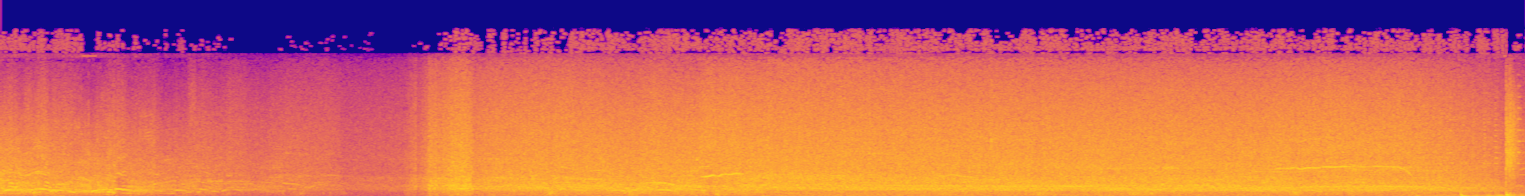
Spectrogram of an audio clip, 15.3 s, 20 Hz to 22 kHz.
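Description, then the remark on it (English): A wrestling arena crowd in Baltimore roars loudly at the main event on May 17, 1986, a dense wall of cheering that dips briefly after a few seconds, then surges back and holds at a steady, sustained, full-throated level to the end. “The fans were, golly, they were so hot for this.”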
